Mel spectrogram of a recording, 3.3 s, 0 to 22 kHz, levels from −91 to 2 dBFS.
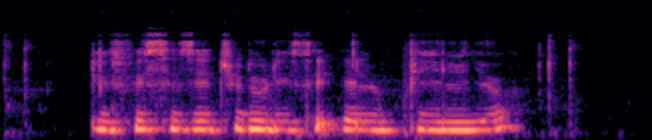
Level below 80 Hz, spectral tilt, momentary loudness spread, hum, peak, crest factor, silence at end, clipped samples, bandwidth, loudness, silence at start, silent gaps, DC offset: -72 dBFS; -5.5 dB/octave; 8 LU; none; -12 dBFS; 16 dB; 0.65 s; under 0.1%; 9.4 kHz; -26 LUFS; 0.45 s; none; under 0.1%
